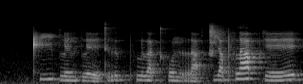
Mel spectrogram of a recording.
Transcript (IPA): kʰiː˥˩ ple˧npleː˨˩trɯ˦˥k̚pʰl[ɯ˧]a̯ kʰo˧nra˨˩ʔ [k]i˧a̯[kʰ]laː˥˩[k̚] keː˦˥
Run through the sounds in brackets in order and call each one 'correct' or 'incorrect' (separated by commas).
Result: correct, incorrect, incorrect, incorrect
